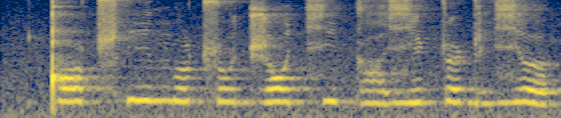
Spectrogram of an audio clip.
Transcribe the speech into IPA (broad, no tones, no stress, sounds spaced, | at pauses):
ŋ͡ǃ ɔ ʈ͡ʂʰ i n̪ o ʈ͡ʂ o d͡ʒ ɔ t͡ɕ i ɡ a̤ ʑ i ʈ œ ɖ i̤ ʑ ə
